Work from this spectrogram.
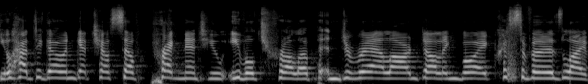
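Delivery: awful, terrible fake British accent. Retelling a scene, voicing Straub and Francine blaming Lorelai, in an awful British accent. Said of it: "I don't know why I'm giving them an awful accent".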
